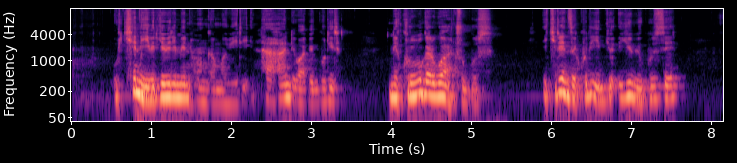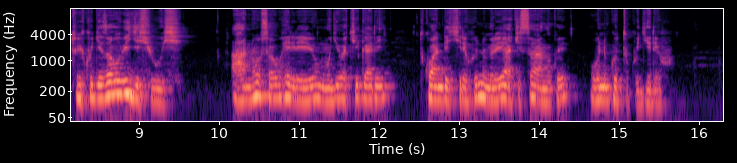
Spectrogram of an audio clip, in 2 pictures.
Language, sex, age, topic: Kinyarwanda, male, 25-35, finance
